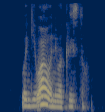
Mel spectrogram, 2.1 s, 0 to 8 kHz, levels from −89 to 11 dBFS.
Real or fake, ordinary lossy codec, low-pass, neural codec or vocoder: real; AAC, 32 kbps; 7.2 kHz; none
